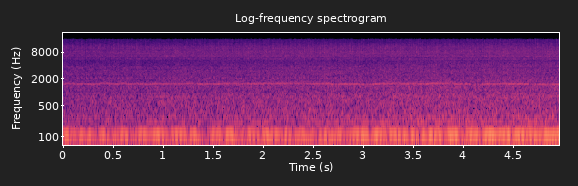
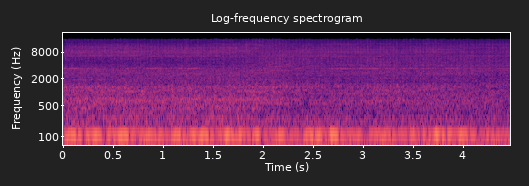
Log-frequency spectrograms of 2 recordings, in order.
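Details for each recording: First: Engine with a newly installed throttle body injection system: throttle plates are slowly opened and idle rises to about 610 rpm toward a 650–700 rpm target; smooth, even drone with a faint whine and no misses or knocks. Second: Engine with newly installed throttle body system, IAC pintle seated fully in and unplugged, throttle plates too closed: slow, uneven lazy idle around 450–460 rpm on timing light tachometer, barely staying running, sometimes needing throttle.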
